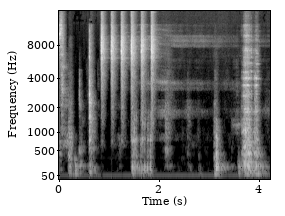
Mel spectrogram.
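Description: Gas stove's spark igniter clicking rapidly, about five clicks a second for the first two seconds, as a burner is lit; a couple of louder, rougher bursts follow near the end.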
